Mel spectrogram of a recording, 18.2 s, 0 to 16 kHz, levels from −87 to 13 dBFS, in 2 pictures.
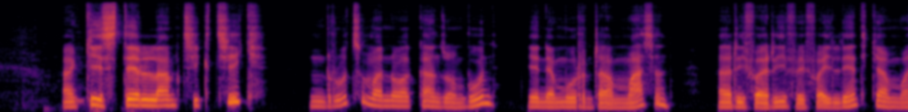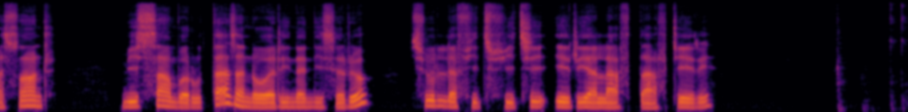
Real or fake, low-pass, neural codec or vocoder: fake; 14.4 kHz; vocoder, 44.1 kHz, 128 mel bands every 512 samples, BigVGAN v2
